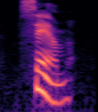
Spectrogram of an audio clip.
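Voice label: "Sam", US English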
